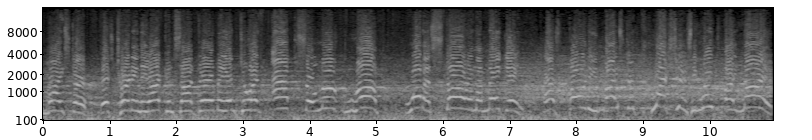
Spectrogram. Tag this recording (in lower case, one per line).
speech
clip-clop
